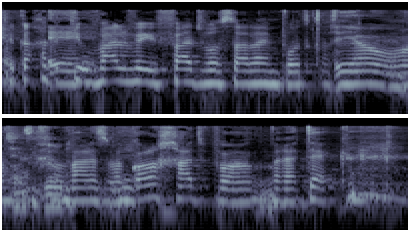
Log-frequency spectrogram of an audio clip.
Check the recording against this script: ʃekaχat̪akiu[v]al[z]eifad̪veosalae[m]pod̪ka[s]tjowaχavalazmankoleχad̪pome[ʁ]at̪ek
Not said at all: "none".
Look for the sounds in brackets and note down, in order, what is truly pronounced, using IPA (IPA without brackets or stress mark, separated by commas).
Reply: v, v, m, s, ʁ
